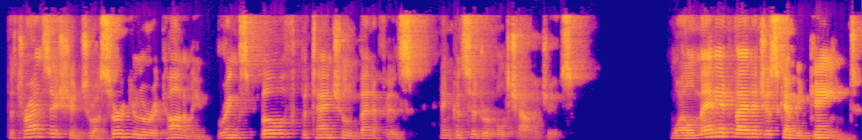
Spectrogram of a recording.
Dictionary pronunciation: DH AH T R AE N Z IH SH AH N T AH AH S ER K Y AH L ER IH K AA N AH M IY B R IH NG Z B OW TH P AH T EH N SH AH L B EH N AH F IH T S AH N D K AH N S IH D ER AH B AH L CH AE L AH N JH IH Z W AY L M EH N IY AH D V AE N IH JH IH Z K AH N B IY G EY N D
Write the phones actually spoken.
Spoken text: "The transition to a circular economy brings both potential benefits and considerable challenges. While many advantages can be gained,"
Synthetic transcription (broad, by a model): DH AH T R AE N Z IH SH AH N T AH AH S ER K Y L ER IH K AA N AH M IY B R IH NG Z B OW TH P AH T EH N SH L B EH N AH F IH T S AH N K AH N S IH D ER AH B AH L CH AE L AH N JH IH Z W AY L M EH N IY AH D V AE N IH JH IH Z K AH N B IY G EY N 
